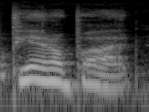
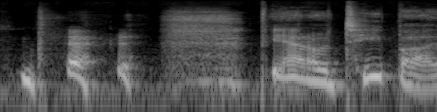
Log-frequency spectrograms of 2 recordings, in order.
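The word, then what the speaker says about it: pianoteapot: How is your show, pianotpot? Oh, I'm saying it wrong. It's what? How am I supposed to say? Is it piano teapot? Piano teapot. That makes okay. Sorry, I missed that T.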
